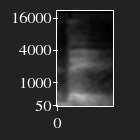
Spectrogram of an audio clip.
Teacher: Mas voltando aqui pros pronomes, they, então não é um T e também não é um s, é uma mistura entre os dois colocando a língua entre os dentes. Então aí fica they.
